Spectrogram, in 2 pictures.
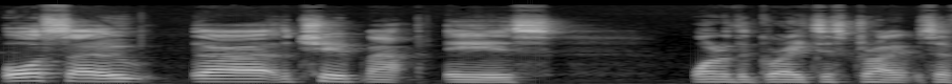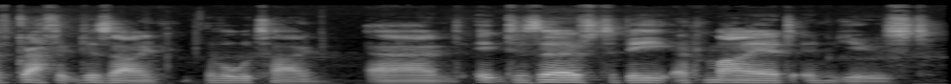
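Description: A man's voice: on the low side, measured pace. A man co-hosting a podcast in casual banter, with a wry, mock-serious way of talking. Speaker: podcast co-host.

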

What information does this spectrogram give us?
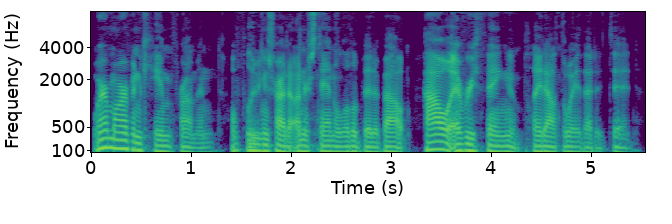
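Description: A man's voice: sits low, animated, quick pace, darkish tone, no room sound, studio quality. A man co-hosting a podcast in casual chat, still congested after the flu, laid-back and agreeable. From Colorado, US. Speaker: podcast co-host.

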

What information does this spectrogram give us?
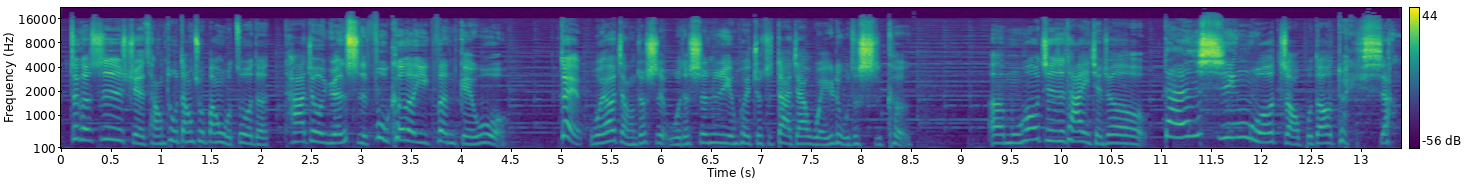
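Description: A woman's voice: on the high side, normal speed, soft background music, natural voice. A woman playing a short, chubby, wingless elf prince who chats playfully and self-deprecatingly in a fairy-tale interview. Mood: chatty, self-deprecating. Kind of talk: in-character interview, fairy-tale audio drama.

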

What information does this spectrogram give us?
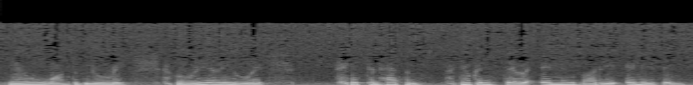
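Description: An actress playing a glamorous, greedy, seductive widow in a radio drama, coaxing and insistent. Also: female voice, lowish voice, a little slow, narrow, tinny audio, close to an everyday voice. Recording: thin radio broadcast, faint hiss.

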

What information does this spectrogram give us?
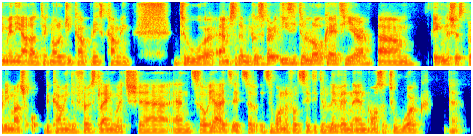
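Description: A middle-aged man from Germany, speaking as a guest in a casual podcast interview, pausing often with fillers and restarts. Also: medium pitch, flat delivery, dark tone. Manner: hesitant, many fillers and restarts. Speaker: guest, tech executive.

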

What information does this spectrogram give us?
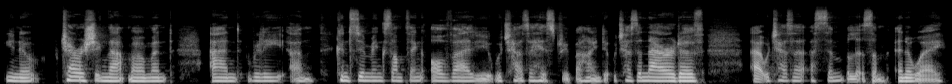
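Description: Woman host, low gravelly husky voice, effusive interviewer, dry sound. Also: monotone, a little fast, no echo. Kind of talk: interview questions.

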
